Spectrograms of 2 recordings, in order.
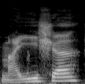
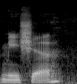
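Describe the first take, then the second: First: The first vowel sounds like 'eye'. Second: The first vowel sounds like 'ih'. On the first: "I was always pronouncing it like Maisha" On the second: "I think it probably is Misha"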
